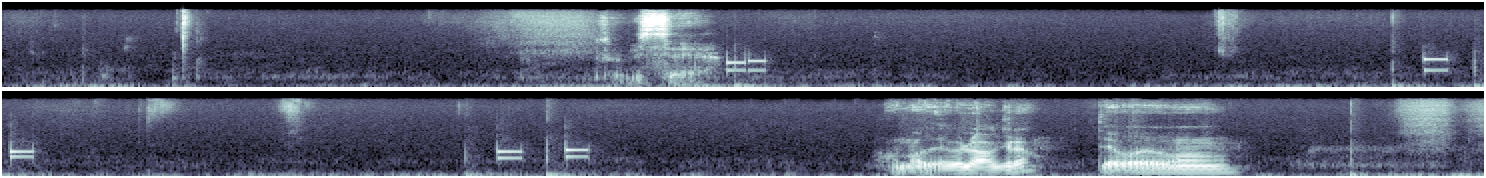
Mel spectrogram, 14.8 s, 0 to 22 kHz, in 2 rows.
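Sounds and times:
low hum: 0.0 - 14.4
speech: 3.0 - 3.7, 12.3 - 13.6
dual-tone keypad beeps dialing a phone number: 3.6 - 3.8, 7.1 - 7.6, 9.8 - 10.4.

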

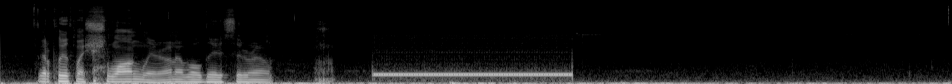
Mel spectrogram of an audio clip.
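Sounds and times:
speech: 0.4 - 3.4
outgoing phone call ringing tone: 3.7 - 5.8.

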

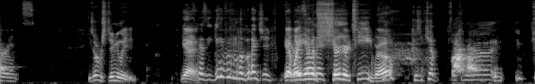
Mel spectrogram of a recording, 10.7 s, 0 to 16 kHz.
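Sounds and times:
speech: 1.8 - 2.8, 3.6 - 10.6
bored overstimulated dog barking: 9.0 - 9.8.

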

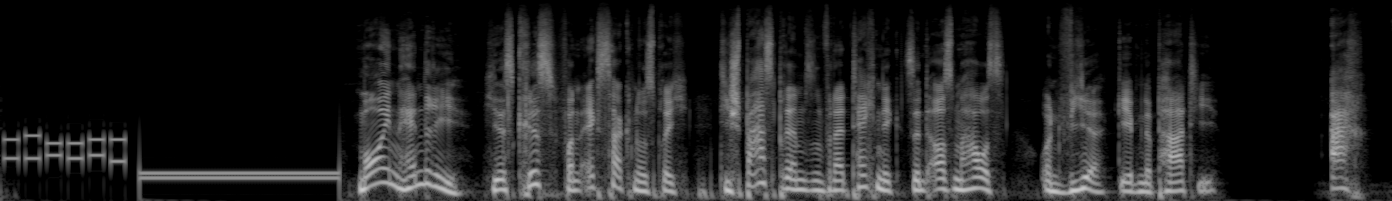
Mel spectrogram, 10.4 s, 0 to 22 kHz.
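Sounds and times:
steady unbroken phone line tone: 0.0 - 2.6
speech: 2.7 - 9.2, 10.0 - 10.3.

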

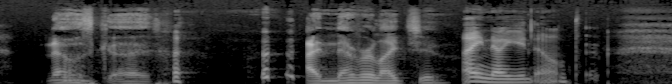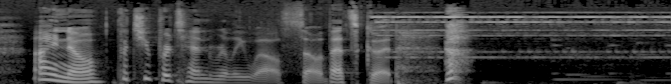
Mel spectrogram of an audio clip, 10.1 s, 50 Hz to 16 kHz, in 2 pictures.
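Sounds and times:
speech: 0.4 - 8.3
telephone ringing with a bright electronic trill: 7.8 - 10.0.

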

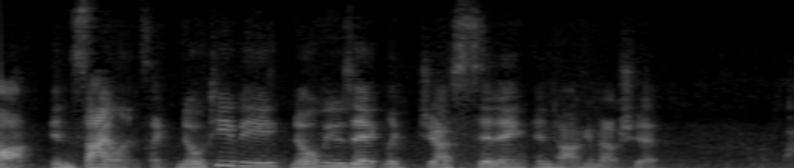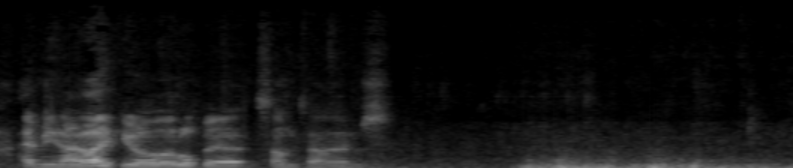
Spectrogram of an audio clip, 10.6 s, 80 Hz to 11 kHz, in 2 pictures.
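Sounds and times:
speech: 0.0 - 4.5, 5.4 - 7.9
faint rain hiss: 0.0 - 10.5
thunder rumbling outside: 8.7 - 10.5.

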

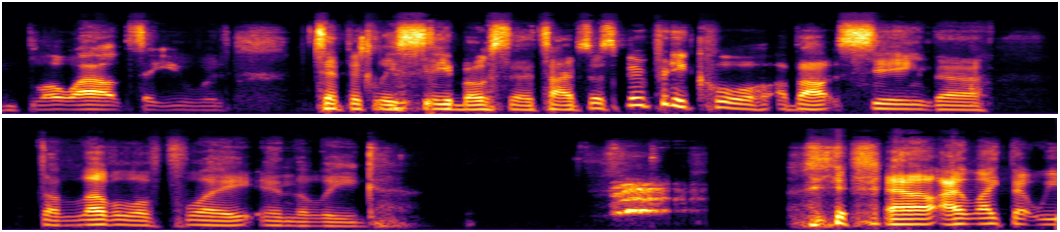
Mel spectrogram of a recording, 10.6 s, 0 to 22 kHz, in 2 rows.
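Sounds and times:
speech: 0.1 - 7.4, 9.2 - 10.5
dog barking: 8.3 - 8.8
laughter: 9.2 - 10.0.

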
